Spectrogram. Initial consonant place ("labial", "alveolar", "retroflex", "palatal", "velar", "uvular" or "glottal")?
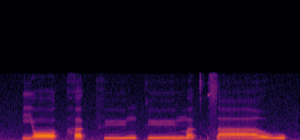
palatal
